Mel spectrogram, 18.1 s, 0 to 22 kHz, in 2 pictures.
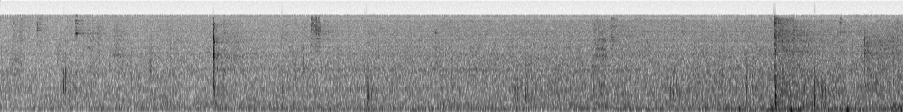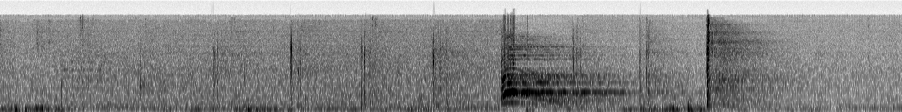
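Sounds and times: steady low rumble: 0.0 - 18.0.

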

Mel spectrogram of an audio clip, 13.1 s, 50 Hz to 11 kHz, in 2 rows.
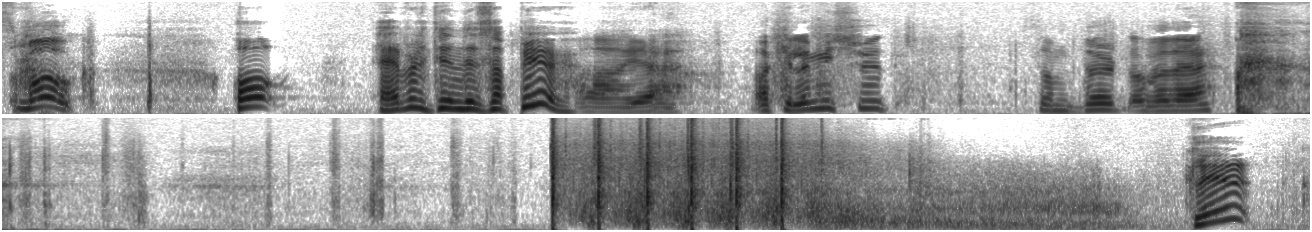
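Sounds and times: gunshot echo: 9.3 - 12.2
rifle shots in quick succession: 9.3 - 12.2.

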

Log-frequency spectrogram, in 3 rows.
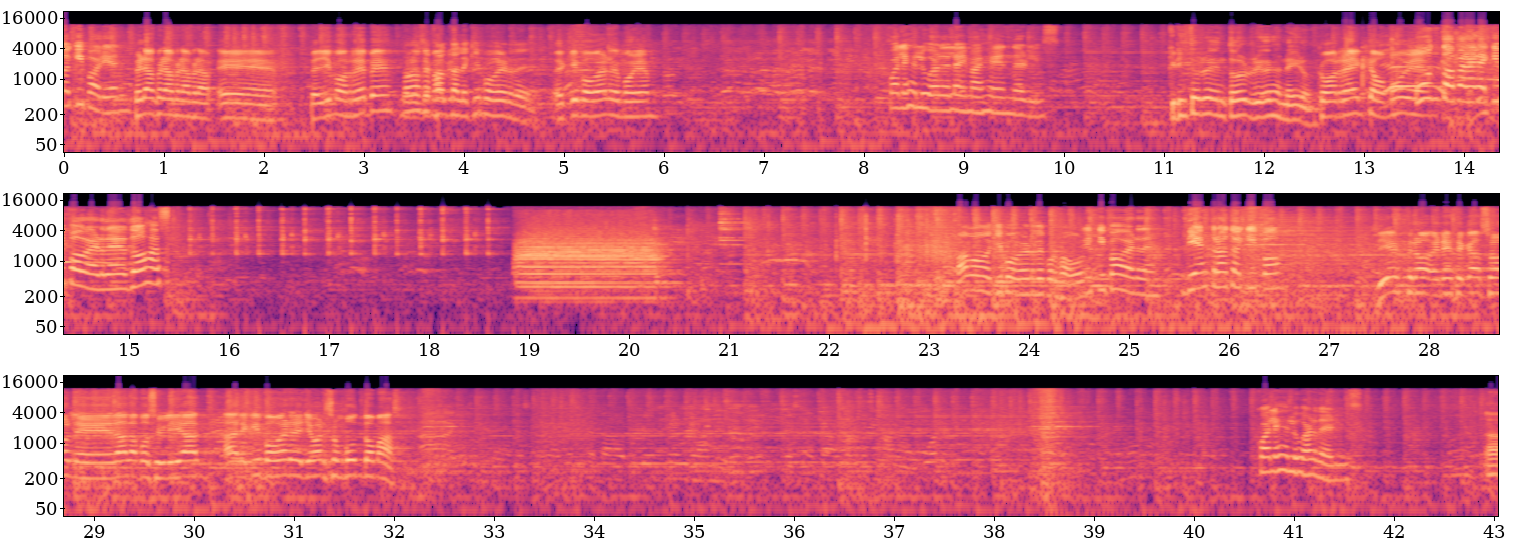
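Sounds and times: background music: 0.0 - 43.0
low indistinct voices: 4.7 - 11.4, 26.5 - 40.6
rapid timer ticking: 15.3 - 18.9
buzzer horn blast: 18.8 - 20.6.

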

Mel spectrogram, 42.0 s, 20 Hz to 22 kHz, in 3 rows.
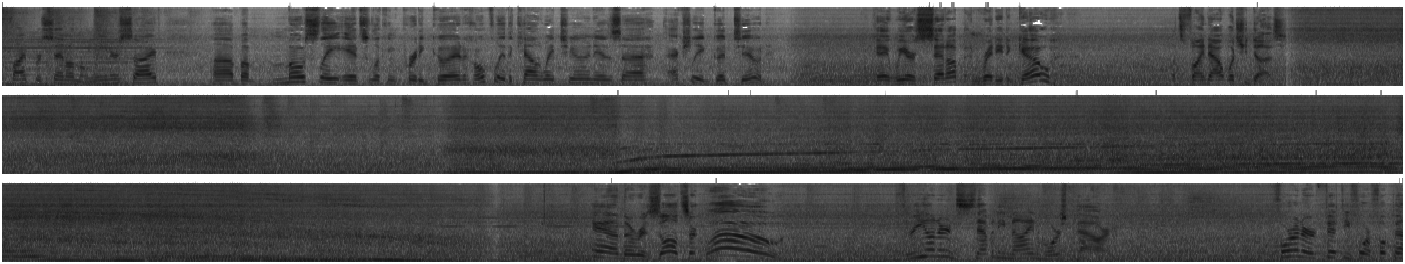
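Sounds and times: engine revving on dyno: 7.9 - 9.8, 12.9 - 33.9
supercharger whine: 13.5 - 42.0.

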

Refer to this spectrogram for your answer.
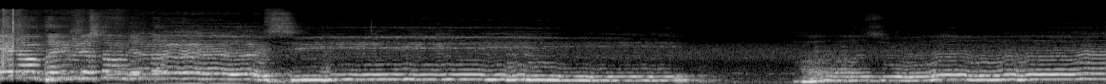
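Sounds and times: man singing into microphone: 0.0 - 7.2, 8.0 - 11.0.

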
